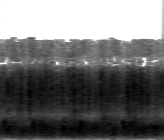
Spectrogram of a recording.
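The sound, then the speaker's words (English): An audience claps steadily, an Australian man among them the first to start, a dense wash of many hands with no pauses, sustained at a moderate level and without any voices standing out. “I like that the Australian guy in the audience was the first one to start clapping.”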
